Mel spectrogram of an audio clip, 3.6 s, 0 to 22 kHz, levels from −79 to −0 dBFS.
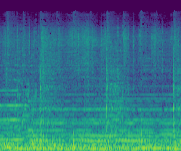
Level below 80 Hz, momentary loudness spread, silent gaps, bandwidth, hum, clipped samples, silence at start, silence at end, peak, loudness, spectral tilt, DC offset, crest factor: -20 dBFS; 2 LU; none; 16.5 kHz; none; under 0.1%; 0 s; 0 s; -2 dBFS; -16 LUFS; -5 dB/octave; under 0.1%; 14 dB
